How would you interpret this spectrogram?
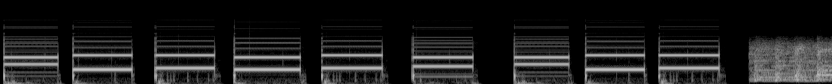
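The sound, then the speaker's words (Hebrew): A phone redials the office of the mayor of Bnei Brak, Rabbi Hanoch Zeibert, during a live radio broadcast: about nine evenly spaced, steady electronic tones of shifting pitch beep in quick succession, followed by a short burst of hissy line noise. No one speaks. “כן, אז תחייג עוד פעם.”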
